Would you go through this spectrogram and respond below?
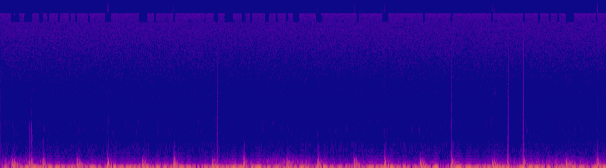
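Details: Soothing ASMR heartbeat recording: steady deep paired thumps under a low hum, recorded close up; a normal heartbeat.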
